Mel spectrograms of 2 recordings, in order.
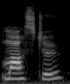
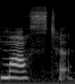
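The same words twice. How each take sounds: First: It is said in an American accent. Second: It is said in a British accent. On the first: "if somebody with an American accent were to speak in these words, they'd say master" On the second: "when we say it in British accent, which both of us share, we say it as master"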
